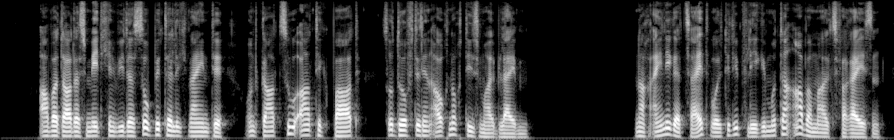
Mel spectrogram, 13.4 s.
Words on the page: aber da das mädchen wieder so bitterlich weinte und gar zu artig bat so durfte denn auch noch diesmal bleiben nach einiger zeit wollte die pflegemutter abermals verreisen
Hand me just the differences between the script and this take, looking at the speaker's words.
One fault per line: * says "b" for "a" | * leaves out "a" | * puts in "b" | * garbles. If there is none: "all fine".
all fine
